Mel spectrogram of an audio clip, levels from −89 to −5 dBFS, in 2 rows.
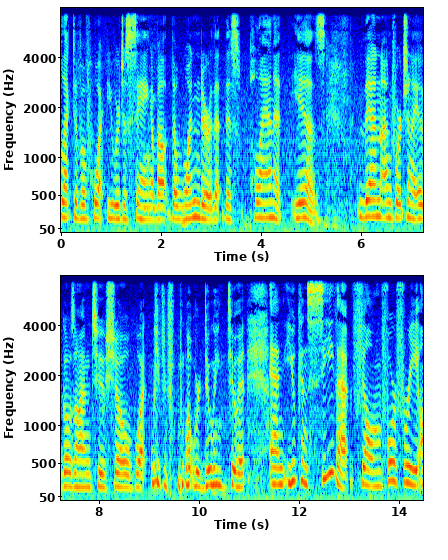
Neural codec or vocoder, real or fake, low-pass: none; real; 7.2 kHz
